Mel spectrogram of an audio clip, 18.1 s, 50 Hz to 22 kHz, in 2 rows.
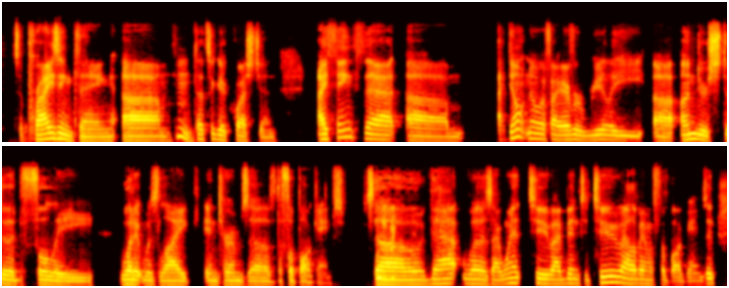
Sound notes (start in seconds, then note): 13.8 laughing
